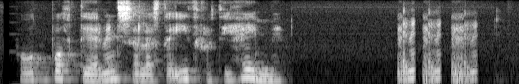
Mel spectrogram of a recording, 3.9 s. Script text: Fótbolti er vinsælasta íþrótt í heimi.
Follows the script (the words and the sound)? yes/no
no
